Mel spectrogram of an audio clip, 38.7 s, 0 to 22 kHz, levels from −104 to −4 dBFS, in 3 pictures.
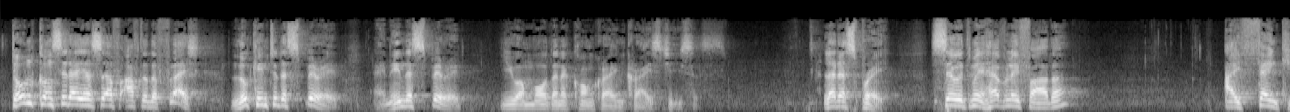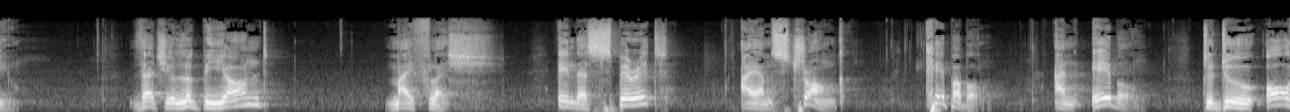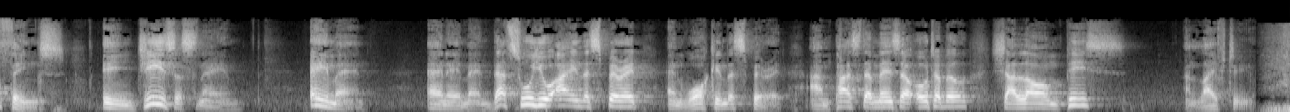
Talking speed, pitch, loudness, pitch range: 125 wpm, 165 Hz, -19 LUFS, 135-200 Hz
